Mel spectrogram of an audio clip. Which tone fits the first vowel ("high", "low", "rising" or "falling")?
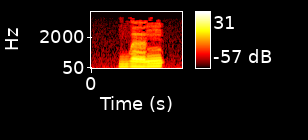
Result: rising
